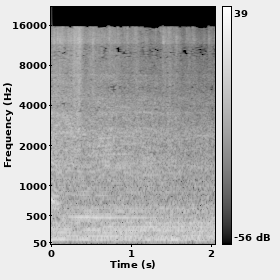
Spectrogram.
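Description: A motor engine running with a steady low hum and a held tone, easing off about a second and a half in.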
